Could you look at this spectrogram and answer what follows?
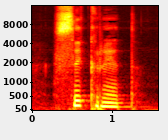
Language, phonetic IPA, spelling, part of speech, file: Ukrainian, [seˈkrɛt], секрет, noun, Uk-секрет.ogg
- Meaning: secret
